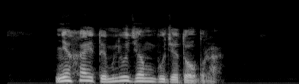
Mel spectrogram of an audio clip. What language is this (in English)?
Belarusian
